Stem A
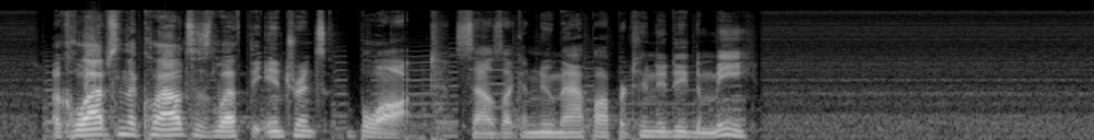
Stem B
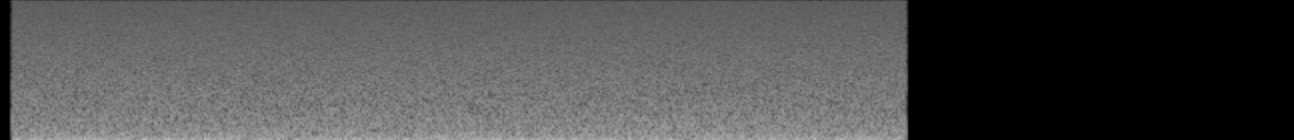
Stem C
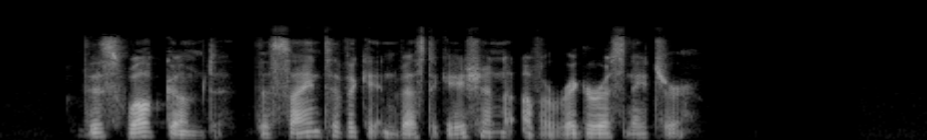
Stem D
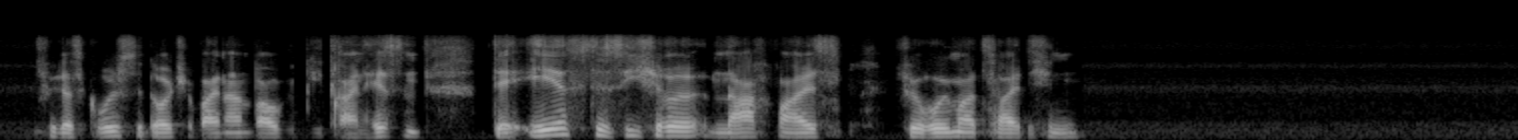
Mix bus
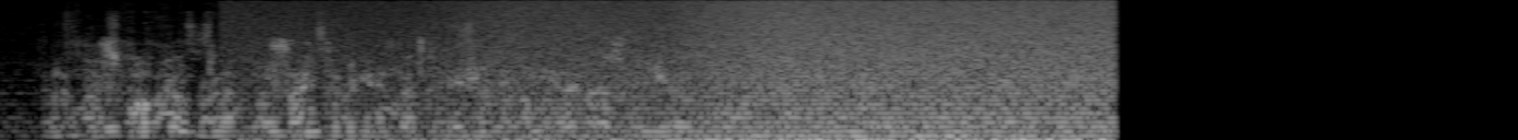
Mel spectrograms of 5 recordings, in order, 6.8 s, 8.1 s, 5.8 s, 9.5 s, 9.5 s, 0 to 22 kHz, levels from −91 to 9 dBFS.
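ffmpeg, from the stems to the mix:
ffmpeg -i stem1.wav -i stem2.wav -i stem3.wav -i stem4.wav -filter_complex "[0:a]acompressor=threshold=-24dB:ratio=6,acrusher=bits=8:mix=0:aa=0.000001,volume=-14dB[link_01];[1:a]adelay=1300,volume=-3dB,afade=type=in:start_time=2.57:duration=0.68:silence=0.375837,afade=type=in:start_time=4.16:duration=0.72:silence=0.316228[link_02];[2:a]volume=-3.5dB[link_03];[3:a]acrusher=bits=6:mix=0:aa=0.5,volume=-14dB[link_04];[link_01][link_02][link_03][link_04]amix=inputs=4:normalize=0,afftfilt=real='re*2.45*eq(mod(b,6),0)':imag='im*2.45*eq(mod(b,6),0)':win_size=2048:overlap=0.75" out.wav

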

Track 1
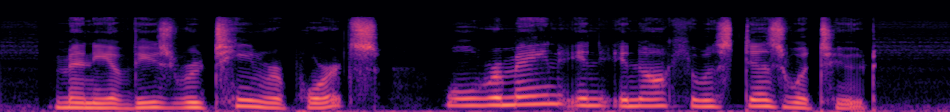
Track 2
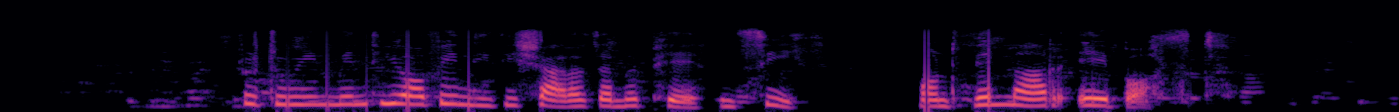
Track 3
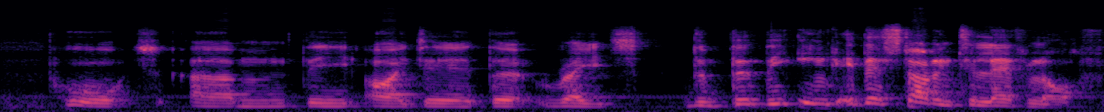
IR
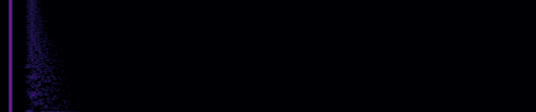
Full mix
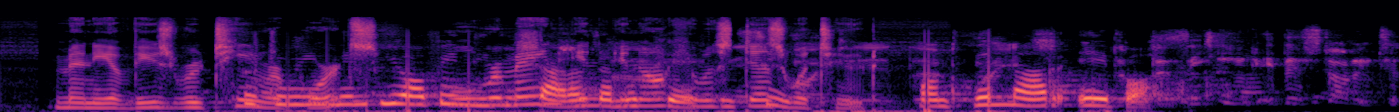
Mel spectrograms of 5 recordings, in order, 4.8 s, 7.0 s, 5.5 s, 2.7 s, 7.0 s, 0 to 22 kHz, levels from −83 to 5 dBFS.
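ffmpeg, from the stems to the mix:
-filter_complex "[0:a]volume=2dB,asplit=2[link_01][link_02];[link_02]volume=-17.5dB[link_03];[1:a]volume=2.5dB,asplit=2[link_04][link_05];[link_05]volume=-5dB[link_06];[2:a]highpass=frequency=310:width=0.5412,highpass=frequency=310:width=1.3066,alimiter=limit=-21.5dB:level=0:latency=1:release=318,adelay=2100,volume=-7.5dB,asplit=2[link_07][link_08];[link_08]volume=-14dB[link_09];[link_01][link_07]amix=inputs=2:normalize=0,highpass=frequency=1000:poles=1,alimiter=limit=-16.5dB:level=0:latency=1:release=131,volume=0dB[link_10];[3:a]atrim=start_sample=2205[link_11];[link_03][link_06][link_09]amix=inputs=3:normalize=0[link_12];[link_12][link_11]afir=irnorm=-1:irlink=0[link_13];[link_04][link_10][link_13]amix=inputs=3:normalize=0,asubboost=boost=8:cutoff=65"

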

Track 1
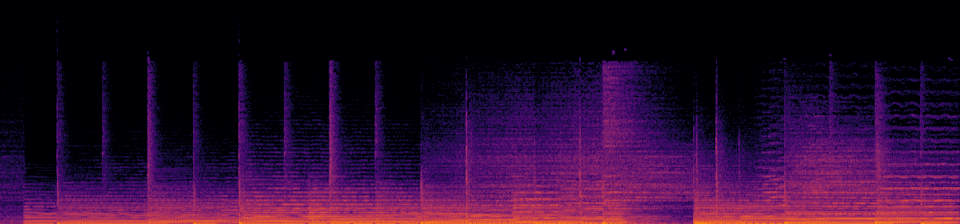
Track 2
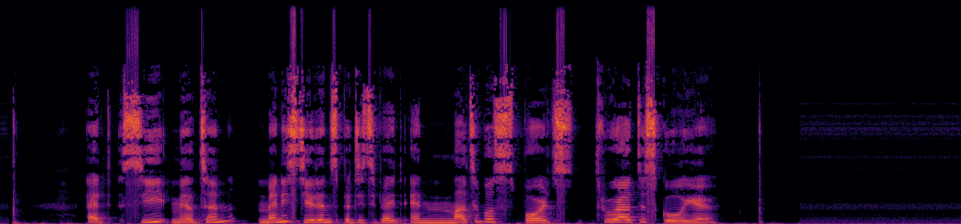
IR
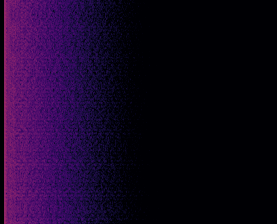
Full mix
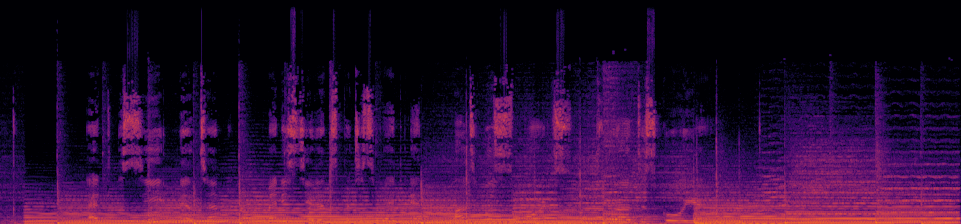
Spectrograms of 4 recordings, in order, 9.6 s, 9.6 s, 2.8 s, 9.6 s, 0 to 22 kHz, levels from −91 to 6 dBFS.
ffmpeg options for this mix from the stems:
-filter_complex "[0:a]volume=1.5dB[link_01];[1:a]volume=-1.5dB[link_02];[link_01][link_02]amix=inputs=2:normalize=0,acrossover=split=120|430|1200[link_03][link_04][link_05][link_06];[link_03]acompressor=threshold=-39dB:ratio=4[link_07];[link_04]acompressor=threshold=-32dB:ratio=4[link_08];[link_05]acompressor=threshold=-33dB:ratio=4[link_09];[link_06]acompressor=threshold=-38dB:ratio=4[link_10];[link_07][link_08][link_09][link_10]amix=inputs=4:normalize=0"

